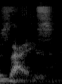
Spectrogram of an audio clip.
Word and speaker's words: Seuss: Mr um uh Dr zeitz himself actually uh we we know him as Dr Seuss is an actual proper pronunciation of Dr Zeiss and uh he just got tired of y'all messing it up right but he learned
